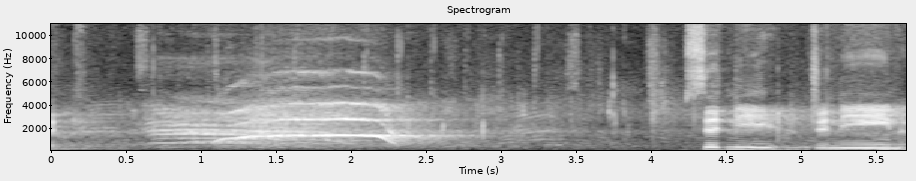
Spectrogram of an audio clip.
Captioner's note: all cheering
